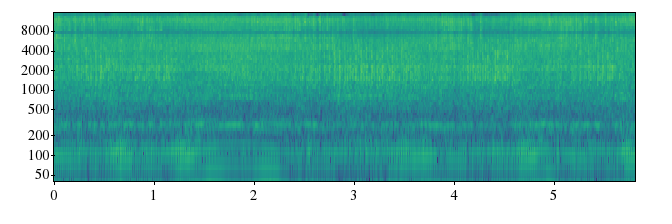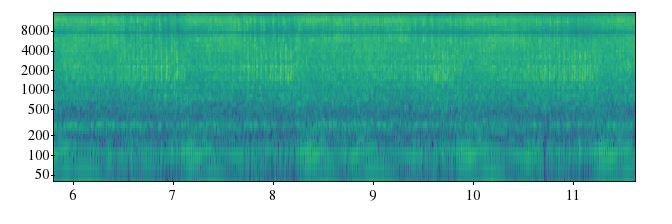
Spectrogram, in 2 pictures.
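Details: 240 with KA (ka-t) engine still making engine noise at idle: steady idle with a recurring low pulsing beat under the engine note; cause unclear.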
